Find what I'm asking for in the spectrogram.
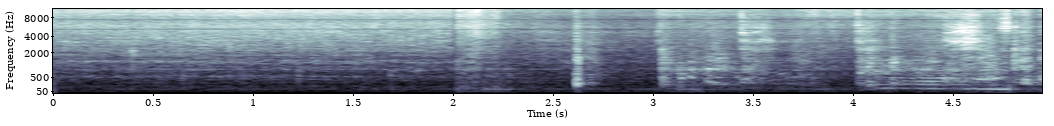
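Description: Washed rice for Thalassery biryani fries in a hot pan, a steady sizzle broken by several clanks and scrapes of a spoon stirring against the metal, close and without talking.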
